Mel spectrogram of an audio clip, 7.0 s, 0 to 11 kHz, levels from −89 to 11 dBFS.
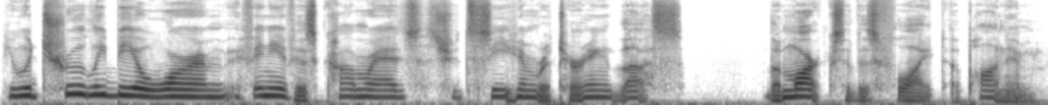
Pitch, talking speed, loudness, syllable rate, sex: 140 Hz, 200 wpm, -18 LUFS, 4.7 syllables/s, male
